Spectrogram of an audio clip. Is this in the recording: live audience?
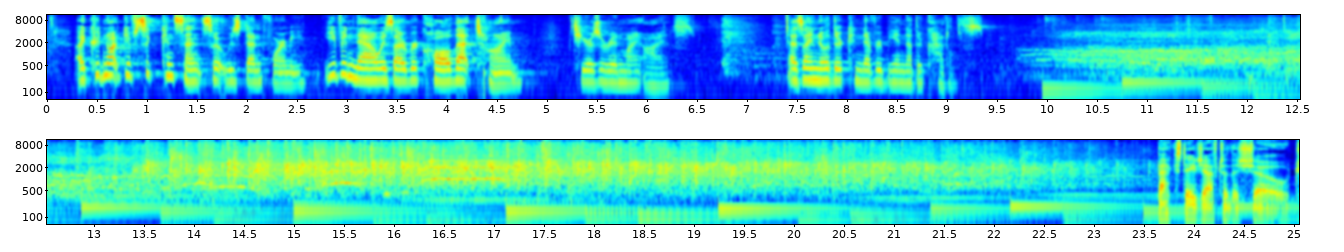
yes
